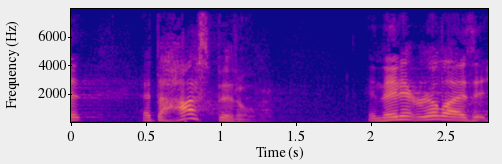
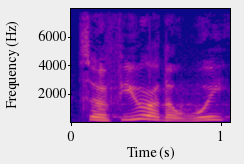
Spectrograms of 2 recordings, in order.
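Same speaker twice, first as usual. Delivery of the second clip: normal talking voice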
